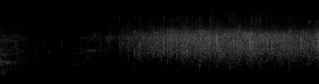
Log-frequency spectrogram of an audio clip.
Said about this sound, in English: All right, if you're gonna clap, you gotta go for it. There we go, okay.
